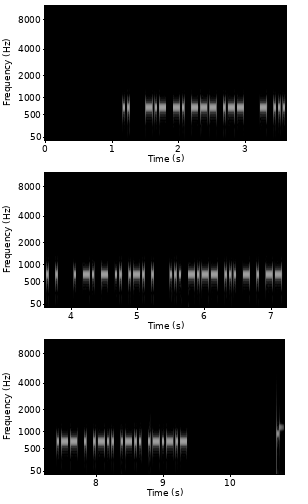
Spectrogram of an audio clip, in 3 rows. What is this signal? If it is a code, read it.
Morse code, heard as a keyed tone, about 36 wpm, 700 Hz. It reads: I KNOW THE ENTIRE SYSTEM WELL.
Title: Sentences from Top 1000 Words - Review Part 5 - 35wpm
